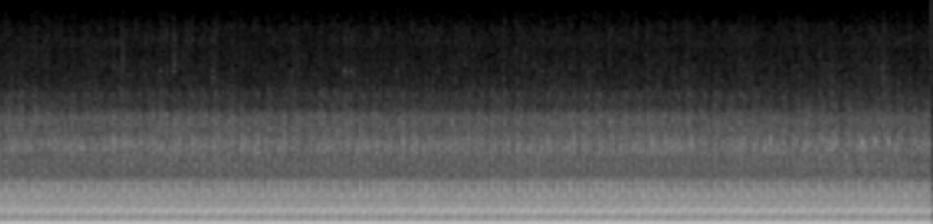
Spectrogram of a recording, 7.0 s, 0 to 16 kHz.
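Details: Detroit 4-53T two-stroke diesel after refitting 7A77 injectors replacing failed 9G90s and fixing a loose fuel suction hose clamp; even, steady idle with constant low hum, no knocks or misses; normal idle.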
